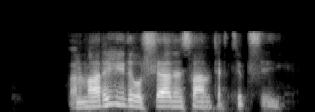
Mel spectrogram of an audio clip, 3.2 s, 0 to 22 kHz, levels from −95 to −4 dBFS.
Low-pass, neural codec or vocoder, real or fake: 7.2 kHz; codec, 16 kHz in and 24 kHz out, 0.6 kbps, FireRedTTS-2 codec; fake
